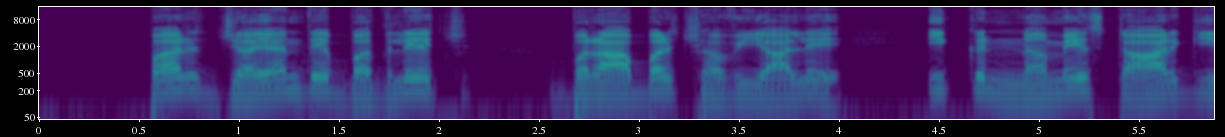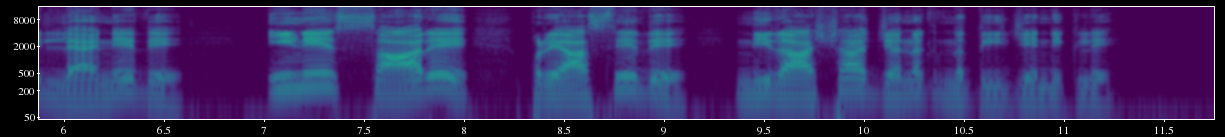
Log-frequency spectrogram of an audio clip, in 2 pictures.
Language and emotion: Dogri, neutral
